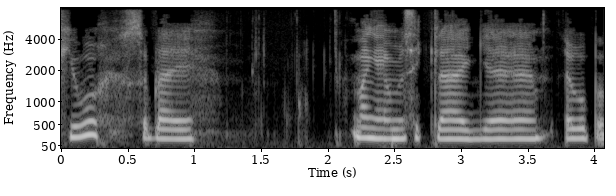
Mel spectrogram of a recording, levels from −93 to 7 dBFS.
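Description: Short concealed packet loss at 2.38 to 2.44 s: about 40 ms of audio missed the decoder, so the receiver stretched the preceding sound across the gap and blended back into the real signal, leaving a brief smeared wobble within sound capped at 8 kHz, which fits a wideband call codec such as G.722.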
